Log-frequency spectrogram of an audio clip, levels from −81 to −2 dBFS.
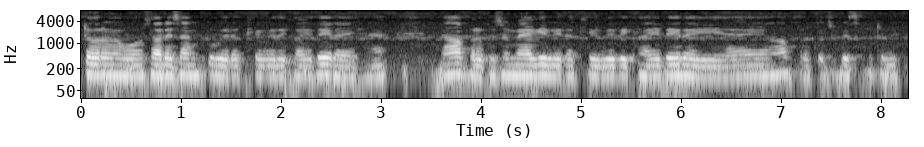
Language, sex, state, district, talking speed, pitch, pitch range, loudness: Hindi, male, Haryana, Charkhi Dadri, 210 wpm, 125 Hz, 120-130 Hz, -19 LUFS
